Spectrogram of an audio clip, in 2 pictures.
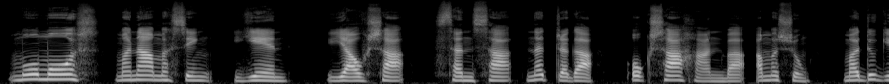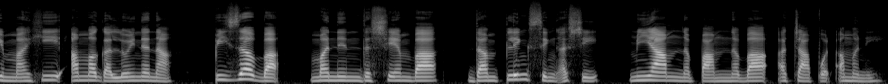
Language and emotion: Manipuri, neutral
